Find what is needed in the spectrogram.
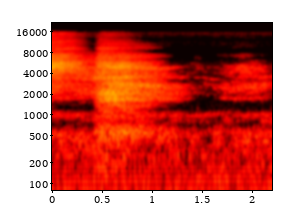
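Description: A person breathing out audibly, a voiceless breath about half a second in that fades away.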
